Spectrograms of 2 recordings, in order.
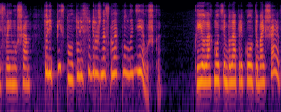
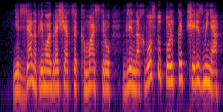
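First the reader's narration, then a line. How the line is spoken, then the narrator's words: Barked. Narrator (Russian): рявкнул он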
